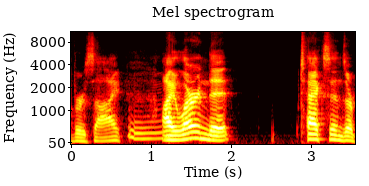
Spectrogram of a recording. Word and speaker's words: Versailles: i learned side note you know how there's a town in our state indiana called versailles versus that should be called versailles i learned that texans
